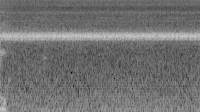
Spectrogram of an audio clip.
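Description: Steady high-pitched insect drone, one continuous unbroken tone with no pauses.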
